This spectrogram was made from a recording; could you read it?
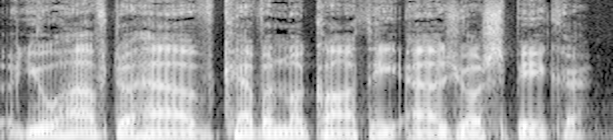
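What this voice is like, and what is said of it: Imitates another person's voice. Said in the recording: “I'm doing a poor imitation, but maybe it's not that bad.”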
